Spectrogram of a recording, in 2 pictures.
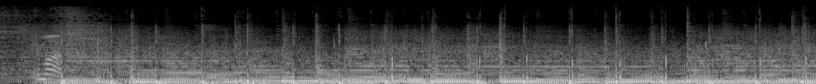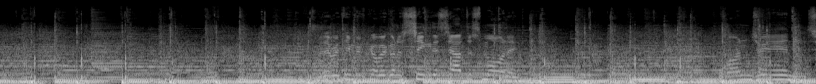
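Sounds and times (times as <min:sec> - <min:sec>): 
speech: 0:00.3 - 0:00.9, 0:12.3 - 0:13.6
audience clapping along to song: 0:01.2 - 0:16.2.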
